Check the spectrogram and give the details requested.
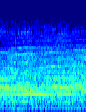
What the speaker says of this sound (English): This crowd is fired up here.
